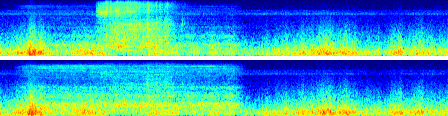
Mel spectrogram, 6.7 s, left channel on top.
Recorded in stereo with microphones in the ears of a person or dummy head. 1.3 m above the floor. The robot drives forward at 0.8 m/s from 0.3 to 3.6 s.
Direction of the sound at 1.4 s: 60° left (ahead or behind).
